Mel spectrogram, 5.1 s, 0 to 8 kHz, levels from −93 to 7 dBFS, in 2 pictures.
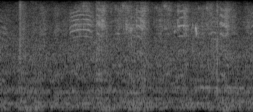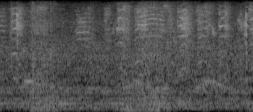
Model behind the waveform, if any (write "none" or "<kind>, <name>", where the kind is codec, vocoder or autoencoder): none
